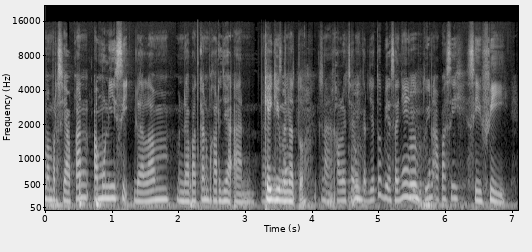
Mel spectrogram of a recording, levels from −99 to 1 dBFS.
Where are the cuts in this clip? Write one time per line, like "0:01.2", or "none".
none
